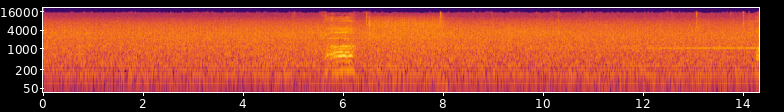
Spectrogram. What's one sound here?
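A propeller plane's engine roars steadily up close.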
